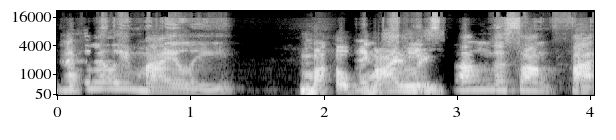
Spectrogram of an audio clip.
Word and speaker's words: Miley: But Marley, what's the name? Marley Cyrus? How do you pronounce her name? Definitely Miley.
